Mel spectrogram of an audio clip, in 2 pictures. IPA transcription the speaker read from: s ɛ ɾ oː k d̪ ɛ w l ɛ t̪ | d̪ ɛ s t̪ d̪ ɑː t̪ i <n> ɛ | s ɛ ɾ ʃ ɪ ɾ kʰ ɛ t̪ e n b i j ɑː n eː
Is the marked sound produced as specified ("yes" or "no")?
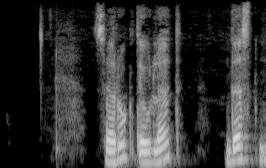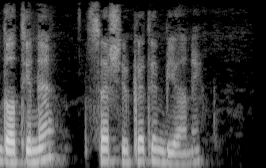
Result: yes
